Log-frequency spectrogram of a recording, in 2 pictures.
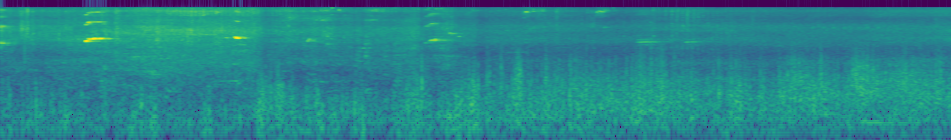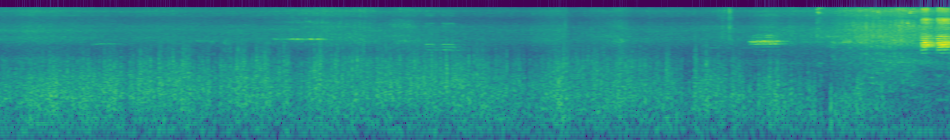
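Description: Steady low rumble of motorcycle traffic and road noise, mixed with wind buffeting the microphone while moving along a busy street.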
